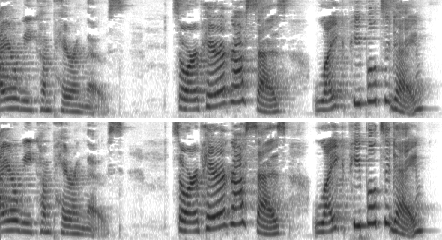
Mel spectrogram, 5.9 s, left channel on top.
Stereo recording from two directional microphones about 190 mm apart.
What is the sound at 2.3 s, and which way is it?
A woman's voice, 35° right (ahead or behind).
